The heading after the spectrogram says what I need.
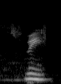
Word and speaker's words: suite: I will pronounce it. Sweet. Yes, it will be sweet.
